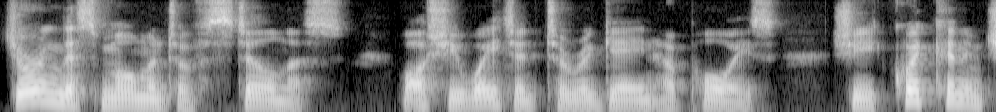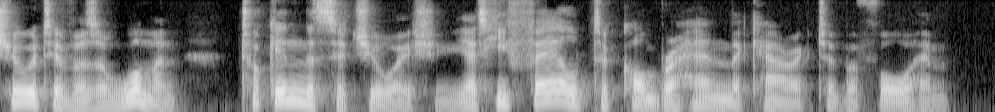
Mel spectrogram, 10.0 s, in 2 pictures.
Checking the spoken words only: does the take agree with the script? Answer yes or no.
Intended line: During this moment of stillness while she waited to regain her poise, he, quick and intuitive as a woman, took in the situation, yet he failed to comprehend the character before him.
no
